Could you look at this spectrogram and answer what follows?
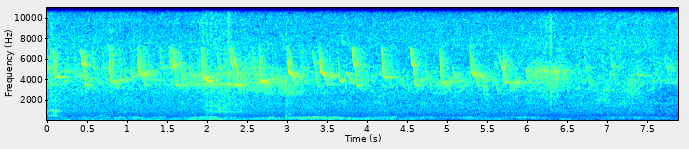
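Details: A green sandpiper (Tringa ochropus) at the Im Winkel nature reserve, Lippetal, on 15 June 2017 at 14:25 gives a steady series of high, sharp, down-slurred whistled notes, about three a second, over a low rumble of wind or distant noise.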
